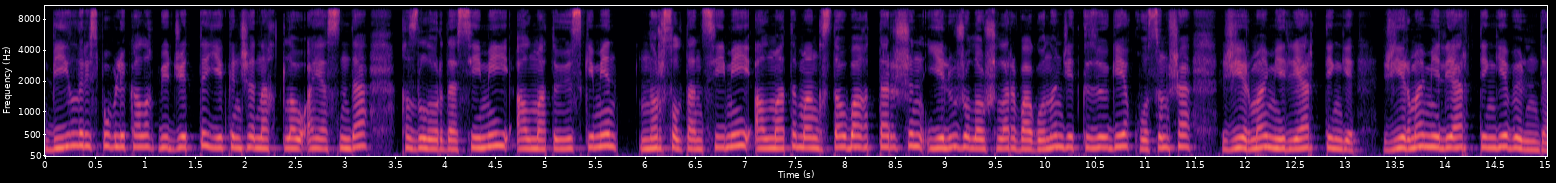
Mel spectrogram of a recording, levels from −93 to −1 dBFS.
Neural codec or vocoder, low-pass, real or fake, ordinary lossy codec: none; 9.9 kHz; real; AAC, 64 kbps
